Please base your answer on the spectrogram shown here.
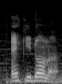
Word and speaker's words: Echidna: relax in my opinio i like the way they pronounce it in the japanese like they pronounce it ekidona like i like that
